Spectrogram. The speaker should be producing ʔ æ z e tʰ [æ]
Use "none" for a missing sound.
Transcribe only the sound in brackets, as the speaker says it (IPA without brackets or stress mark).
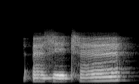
æː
